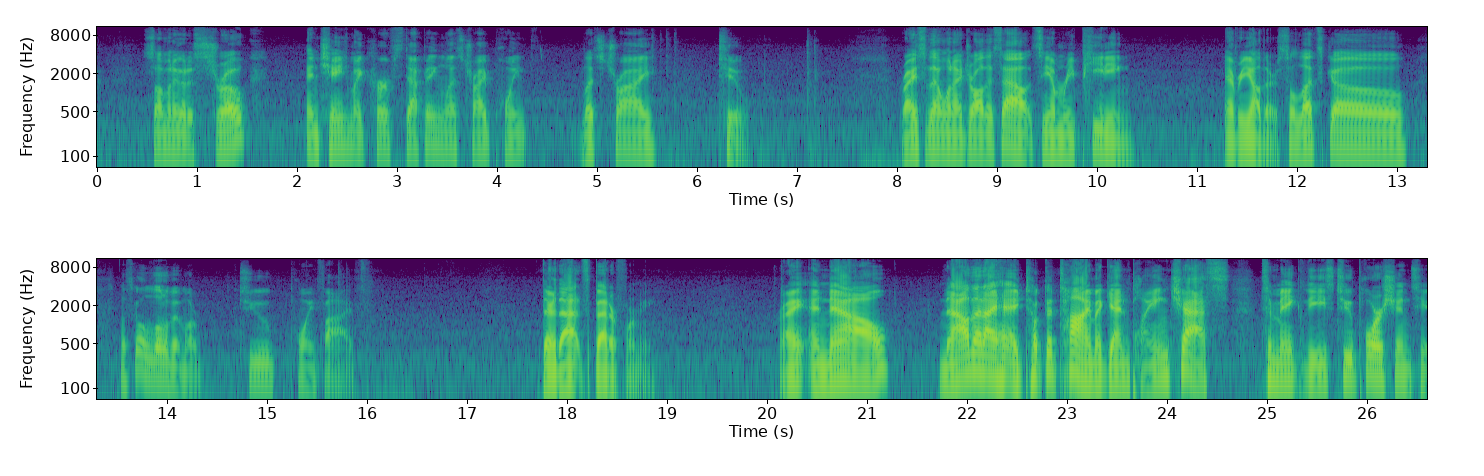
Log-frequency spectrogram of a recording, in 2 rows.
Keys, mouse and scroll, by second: 0.6 click, 3.1-4.4 typing, 6.5 2, 7.0 Return, 8.1-10.9 drag, 11.0 click, 11.1 ctrl+z, 12.2 click, 14.0-15.7 typing, 16.5 click, 17.6 ctrl+right click, 19.9 ctrl+z, 20.5 alt+right click, 20.9 ctrl+right click, 21.1 typing.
